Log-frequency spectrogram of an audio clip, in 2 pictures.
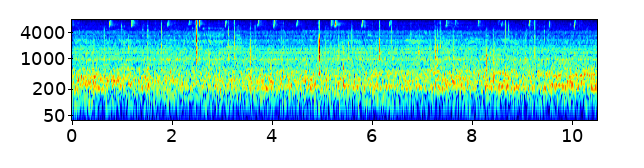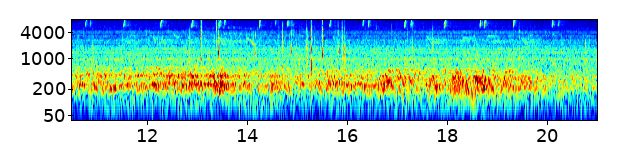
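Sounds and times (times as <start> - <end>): steady low rumble: 0.0 - 21.0
sharp clicks: 0.2 - 9.6.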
